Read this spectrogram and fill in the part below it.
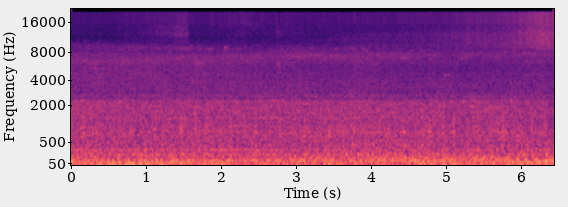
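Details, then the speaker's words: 2005 Ford Taurus engine pulling strong up a hill while driving, steady low drone under road noise with no knocks or misses. Normal engine running. "it's driving pretty well the motor sounds good it's good and strong not having any trouble going up this hill"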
